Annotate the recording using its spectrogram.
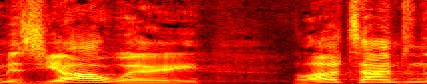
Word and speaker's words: Yahweh: We often pronounce it Yahweh, which even that pronunciation is something of an approximation. The pronunciation Yahweh is our best guess. I had a Hebrew professor at RTS who was very insistent that it's Yahweh. And he said, that's how Moses pronounced it.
